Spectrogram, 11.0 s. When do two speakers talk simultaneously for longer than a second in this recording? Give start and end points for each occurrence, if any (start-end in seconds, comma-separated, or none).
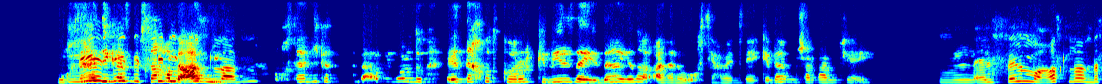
0.7-2.3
